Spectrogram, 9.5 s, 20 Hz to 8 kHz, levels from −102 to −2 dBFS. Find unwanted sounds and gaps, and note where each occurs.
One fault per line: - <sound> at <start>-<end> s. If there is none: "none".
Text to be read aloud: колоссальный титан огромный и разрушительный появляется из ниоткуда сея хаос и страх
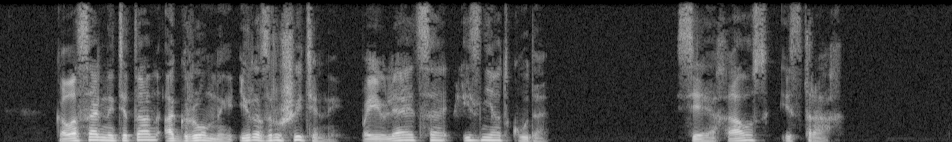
none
